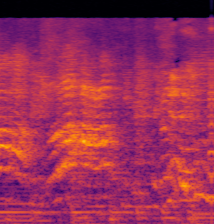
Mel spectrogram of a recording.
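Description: Background music with steady held notes, with a child's voice briefly over it in the first second.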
